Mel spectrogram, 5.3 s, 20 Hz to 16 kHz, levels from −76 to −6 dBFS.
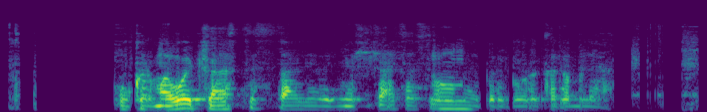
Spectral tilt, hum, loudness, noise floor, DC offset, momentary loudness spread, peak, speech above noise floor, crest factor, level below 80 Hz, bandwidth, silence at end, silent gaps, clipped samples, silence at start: -8 dB/octave; none; -20 LUFS; under -90 dBFS; under 0.1%; 18 LU; -2 dBFS; over 70 dB; 20 dB; -64 dBFS; 7.2 kHz; 0.1 s; 0.17-0.85 s, 4.61-4.73 s, 4.99-5.10 s; under 0.1%; 0.1 s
